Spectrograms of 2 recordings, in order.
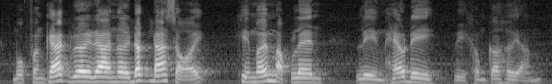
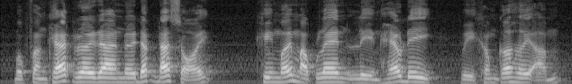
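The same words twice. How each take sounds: The two takes are said the same way.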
